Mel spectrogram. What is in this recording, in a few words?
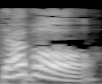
double, Commentators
